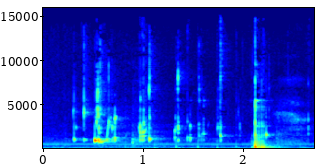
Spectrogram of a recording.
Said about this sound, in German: Ich trinke Kiba, Kirschbananensaft. Ich schütte erst ein bisschen Bananensaft in das Glas und dann schütte ich Kirschsaft dazu.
